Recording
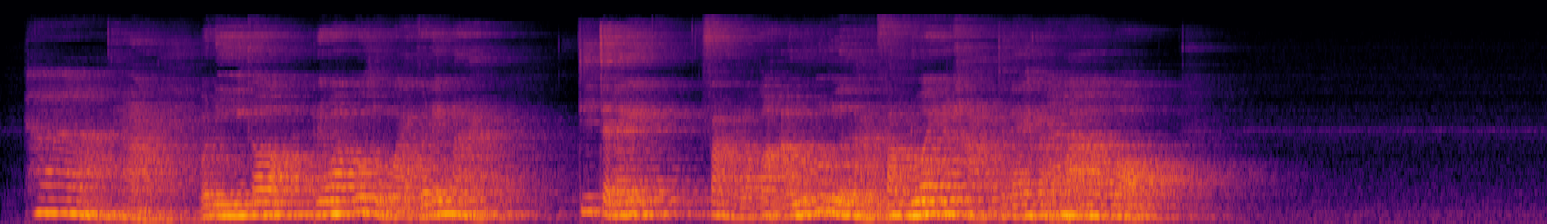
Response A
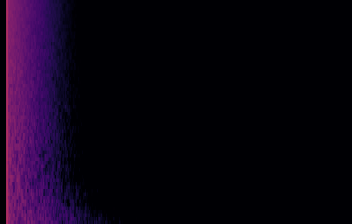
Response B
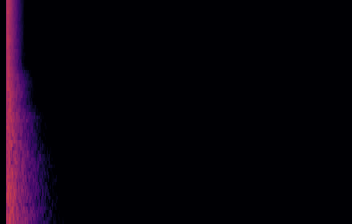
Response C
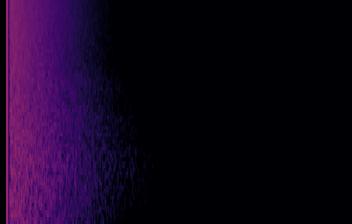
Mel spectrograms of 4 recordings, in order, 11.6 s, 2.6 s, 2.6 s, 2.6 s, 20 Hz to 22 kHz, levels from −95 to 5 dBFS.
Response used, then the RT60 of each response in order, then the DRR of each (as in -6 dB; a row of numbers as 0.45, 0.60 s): C; 0.95, 0.40, 1.6 s; 2.0, -10.5, -4.5 dB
